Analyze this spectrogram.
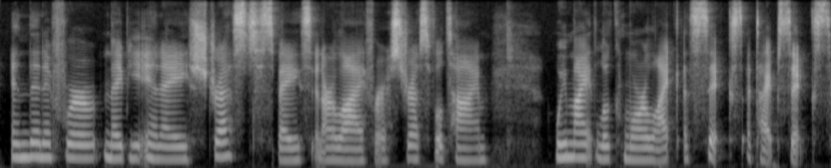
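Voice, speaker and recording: A woman's medium-pitched voice with an American accent, fairly slow and monotone, on a very clean recording with a silent background. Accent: Kentucky accent slips out sometimes. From Western Kentucky, US. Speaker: podcast host. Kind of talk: podcast monologue. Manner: casual, many fillers.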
